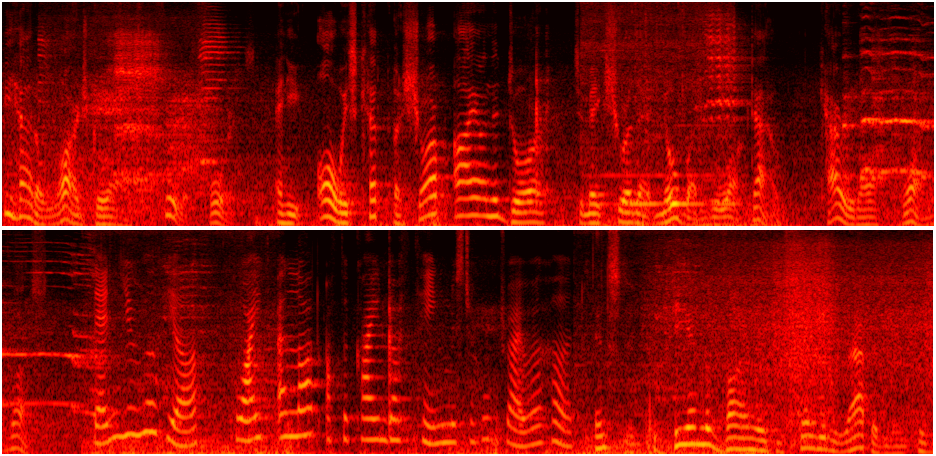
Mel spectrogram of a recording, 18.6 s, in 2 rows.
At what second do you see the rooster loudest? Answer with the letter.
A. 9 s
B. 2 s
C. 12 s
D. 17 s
A.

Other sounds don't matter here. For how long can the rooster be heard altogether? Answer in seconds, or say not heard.
2 s.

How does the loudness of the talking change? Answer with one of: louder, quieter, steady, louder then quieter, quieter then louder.
steady.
